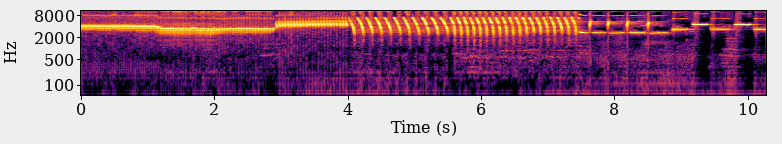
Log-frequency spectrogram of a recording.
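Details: Russian-type canary song used to excite other canaries: long steady whistled tones stepping in pitch, a fast trill of sweeping notes, then spaced short whistled notes.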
